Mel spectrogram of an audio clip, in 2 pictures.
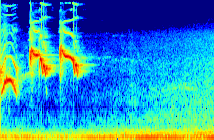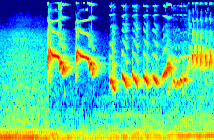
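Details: Orange-headed thrush ngeplong song played to rouse another bird: loud downward-swooping whistles, a gap filled by low engine-like noise, then more swoops, a quick series of rising chirps and a buzzy trill.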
